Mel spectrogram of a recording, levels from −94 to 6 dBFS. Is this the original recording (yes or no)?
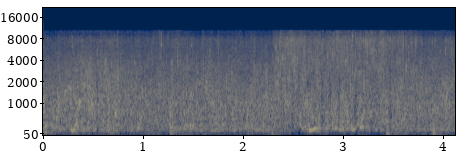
yes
